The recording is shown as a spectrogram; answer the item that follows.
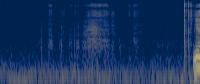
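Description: Near silence with one faint, short scratchy rustle about halfway through: yarn drawn through crocheted fabric on a yarn needle while fastening off the yarn end.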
